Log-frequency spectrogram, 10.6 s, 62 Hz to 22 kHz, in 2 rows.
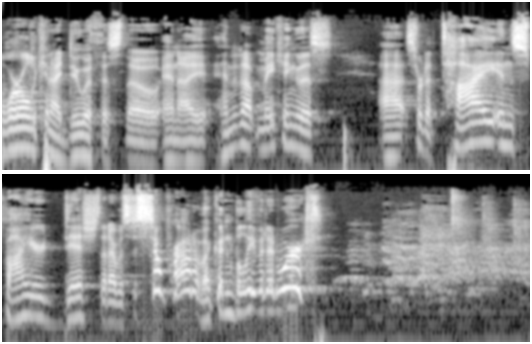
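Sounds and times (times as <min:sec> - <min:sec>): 
speech: 0:00.0 - 0:08.6
audience chuckling and laughing: 0:08.6 - 0:10.5.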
